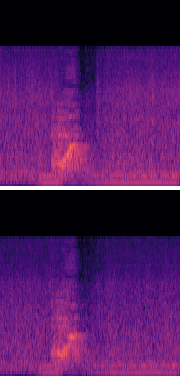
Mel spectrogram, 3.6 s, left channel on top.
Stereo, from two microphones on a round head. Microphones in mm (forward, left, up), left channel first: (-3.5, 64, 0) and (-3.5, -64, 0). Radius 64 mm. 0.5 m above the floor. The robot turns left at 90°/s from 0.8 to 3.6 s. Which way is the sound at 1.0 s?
50° right.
